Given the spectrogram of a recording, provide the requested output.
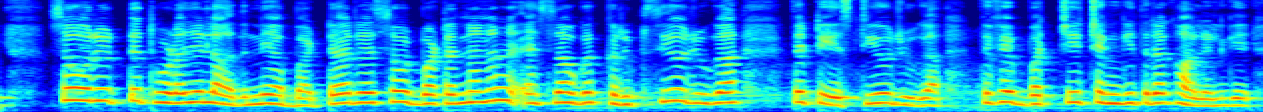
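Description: A Punjabi-accented woman with a high-pitched voice talks casually to her vlog viewers. She is chirpy and prone to exclamations, and she slips English phrases in as she goes. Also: dark tone. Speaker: daily vlogger. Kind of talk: casual home vlog chat.

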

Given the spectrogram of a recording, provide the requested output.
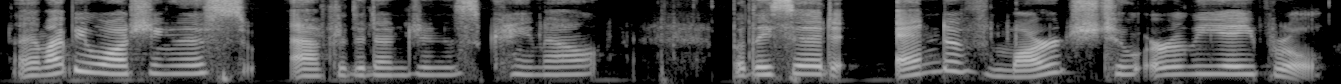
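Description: In a clean recording with no echo, a young woman with a slightly high, slightly bright voice goes through a game update over screen capture. She moves at a moderate pace, offhand and talkative, often leaving sentences hanging. She's a gaming YouTuber giving a casual gameplay walkthrough.

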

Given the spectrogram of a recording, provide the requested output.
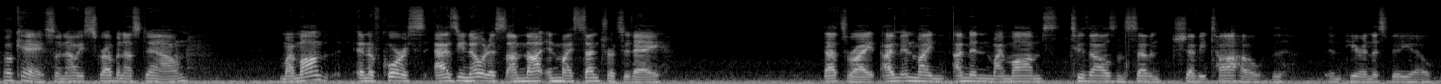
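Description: A man's voice: medium pitch, steady tone, measured pace, rough recording. A young man gives chatty, enthusiastic running commentary from inside a car in a car wash, filmed on a phone. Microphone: phone camera mounted on the dashboard. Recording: loud car and wash noise.

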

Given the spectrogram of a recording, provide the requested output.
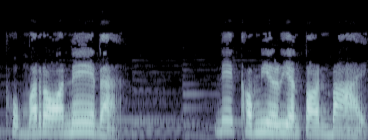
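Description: A woman's voice: on the high side, normal speed, fairly bright tone, soft background music, natural voice. A woman voicing a young man, a devoted boyfriend who speaks soothingly. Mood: casual. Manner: soothing, reassuring.

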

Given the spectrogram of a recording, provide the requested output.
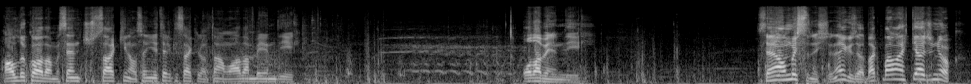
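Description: A young man giving live commentary on his own gameplay, excitable, shouting at his troops and enemies and muttering when things go badly. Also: fairly high pitch, fairly quick, long pauses, slight background noise.

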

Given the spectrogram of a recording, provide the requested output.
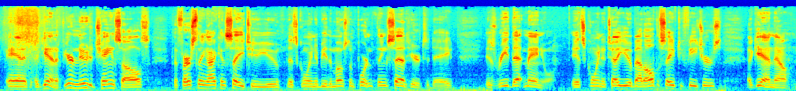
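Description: Out in a wooded lot, an older channel host casually demonstrates and explains a chainsaw he's reviewing, sounding folksy and plain and using fillers. The camera mic picks up his mid-range, fairly bright voice along with slight background noise.

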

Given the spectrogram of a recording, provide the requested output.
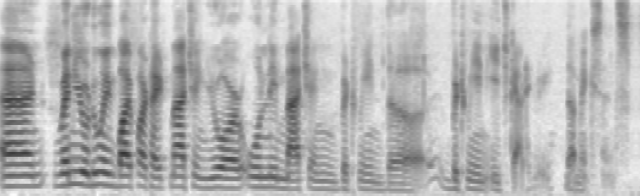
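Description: Man with a high voice giving a technical lecture. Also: steady tone, normal speed, smooth. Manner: explanatory, walks listeners through results on slides. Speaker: research presenter.

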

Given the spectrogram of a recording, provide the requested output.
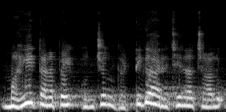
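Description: Woman storyteller, high mellow voice, long hall reverb, scripted serial narration. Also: a little fast.

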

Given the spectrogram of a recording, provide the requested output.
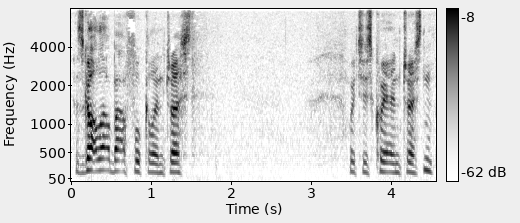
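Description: A man's voice: a little high, steady tone, a little fast, fairly bright tone. A man with a Scottish accent, a landscape photographer vlogging outdoors on a hillside, enthusiastic and reflective as he talks to the camera. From Scotland. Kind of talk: outdoor walking vlog. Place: hillside outdoors in snowy weather.

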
